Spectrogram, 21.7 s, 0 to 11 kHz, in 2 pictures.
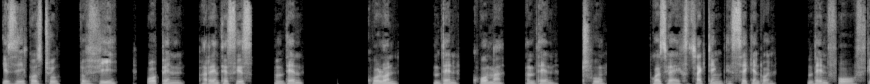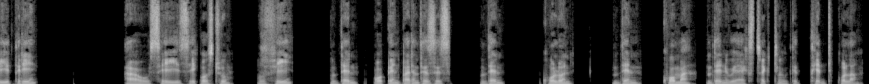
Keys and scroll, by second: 0.7 shift+=, 1.1 shift+v, 2.7 shift+9, 4.7 shift+;, 5.9 ,, 7.3 2, 8.7 Right, 10.0 Return, 11.4 v, 11.8 3, 13.1 =, 13.8 shift+=, 15.8 shift+9, 17.6 shift+;, 19.3 ,, 21.0 3.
